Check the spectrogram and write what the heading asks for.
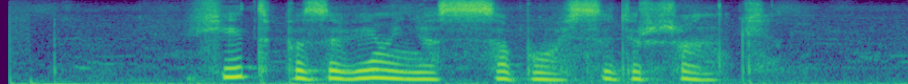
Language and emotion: Russian, sad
